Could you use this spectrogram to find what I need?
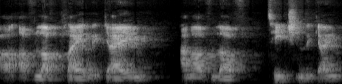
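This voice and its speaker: A man speaks with an English accent. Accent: English-sounding. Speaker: football coach. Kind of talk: webinar presentation; interview answer.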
